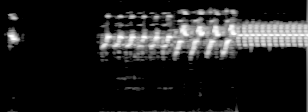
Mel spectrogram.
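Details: Goldfinch song of the Spanish type: a single high chirp, then a rapid tinkling phrase of mixed twitters ending in a fast, even, high trill, against complete quiet.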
